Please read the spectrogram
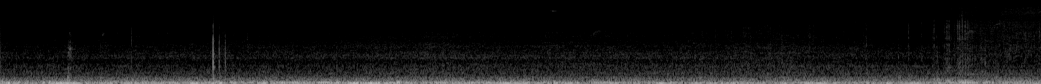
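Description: Steady low rumble of engine and tyres heard from inside a car's cabin while it drives slowly.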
